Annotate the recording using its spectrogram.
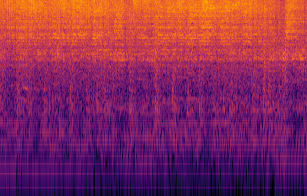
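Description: Live rock band playing at a steady loud level: electric guitar over a drum kit with cymbals.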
